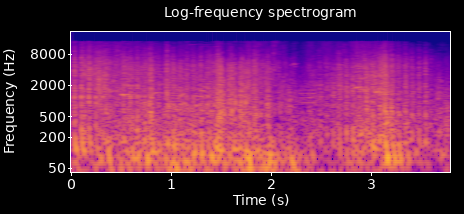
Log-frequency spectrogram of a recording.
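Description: Loud, rapid automatic gunfire in a shooter video game, sustained overlapping bursts and booms filling the whole stretch, close and intense, with a voice barely present beneath.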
